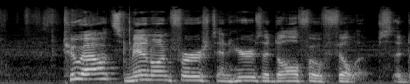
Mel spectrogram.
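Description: Paper sheets rustle and slide.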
